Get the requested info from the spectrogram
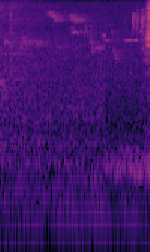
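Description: Steady low background hum with a few faint, high bird chirps about a second in.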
